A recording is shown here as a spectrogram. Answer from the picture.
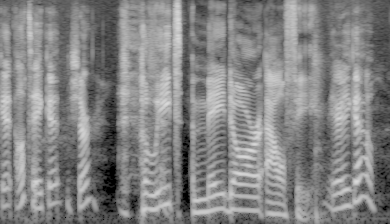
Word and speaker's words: Hillit: it reading it yes I think it rhymes with Elite because I would put you as Elite is that fair um okay no I'll take it I'll take it sure Elite maidar Alfie there you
